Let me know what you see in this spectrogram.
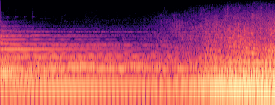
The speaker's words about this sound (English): The plane lands. Thank goodness.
